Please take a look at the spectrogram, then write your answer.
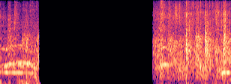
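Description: A church audience claps in a dense, steady burst of applause as the pastor comes up in the evening, breaks off into complete silence for about two seconds, then the loud clapping resumes and continues to the end.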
